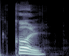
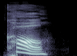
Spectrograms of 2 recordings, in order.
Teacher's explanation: Reemplazamos la A por una O, pero una O más redonda que lo normal.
